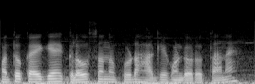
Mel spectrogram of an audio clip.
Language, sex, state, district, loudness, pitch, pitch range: Kannada, male, Karnataka, Bangalore, -15 LUFS, 115 Hz, 105-120 Hz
